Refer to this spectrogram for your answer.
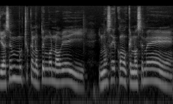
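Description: A man speaks with a Mexican accent at a fairly slow pace. His pitch variation is ordinary. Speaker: podcast host. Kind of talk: casual chat.

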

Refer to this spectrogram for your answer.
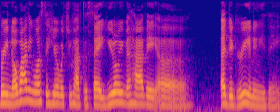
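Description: Her pitch medium and varying in an ordinary way, a woman with an unremarkable speaking voice keeps a moderate pace. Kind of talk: encouraging sermon-like talk with prayer. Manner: warm, casual, conversational.

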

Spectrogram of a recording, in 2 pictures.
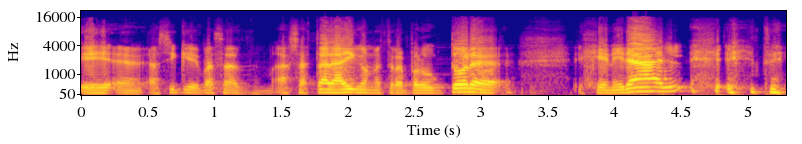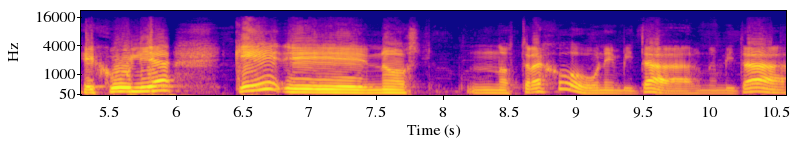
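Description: A man's fairly high voice at a very slow pace with lively intonation. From Uruguay. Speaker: radio host. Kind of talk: radio interview.

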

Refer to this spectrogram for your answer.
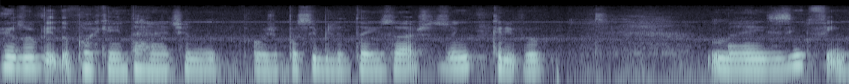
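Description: A woman's somewhat breathy voice, dark and mellow in tone, with a very deep, low pitch, monotone, flat intonation, a moderate pace and long, frequent pauses. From Brazil, Nova Iguaçu, Baixada Fluminense (Rio de Janeiro). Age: young. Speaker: podcaster. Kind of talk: personal monologue. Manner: casual, hesitant.

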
